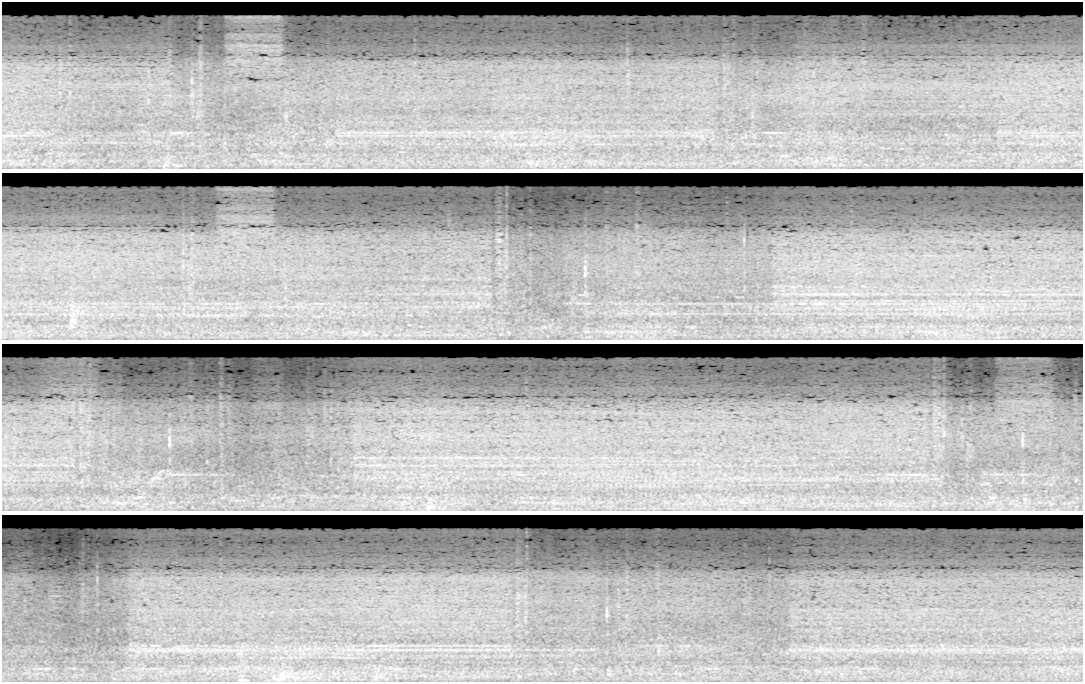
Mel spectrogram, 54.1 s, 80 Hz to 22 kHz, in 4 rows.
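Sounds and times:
industrial sewing machines running: 0.0s - 54.0s.

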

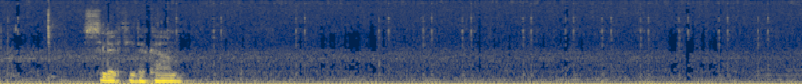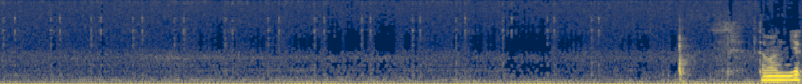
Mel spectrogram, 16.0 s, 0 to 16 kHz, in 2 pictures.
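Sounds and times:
low hum and hiss: 0.0s - 16.0s
faint computer mouse clicks: 3.8s - 14.1s.

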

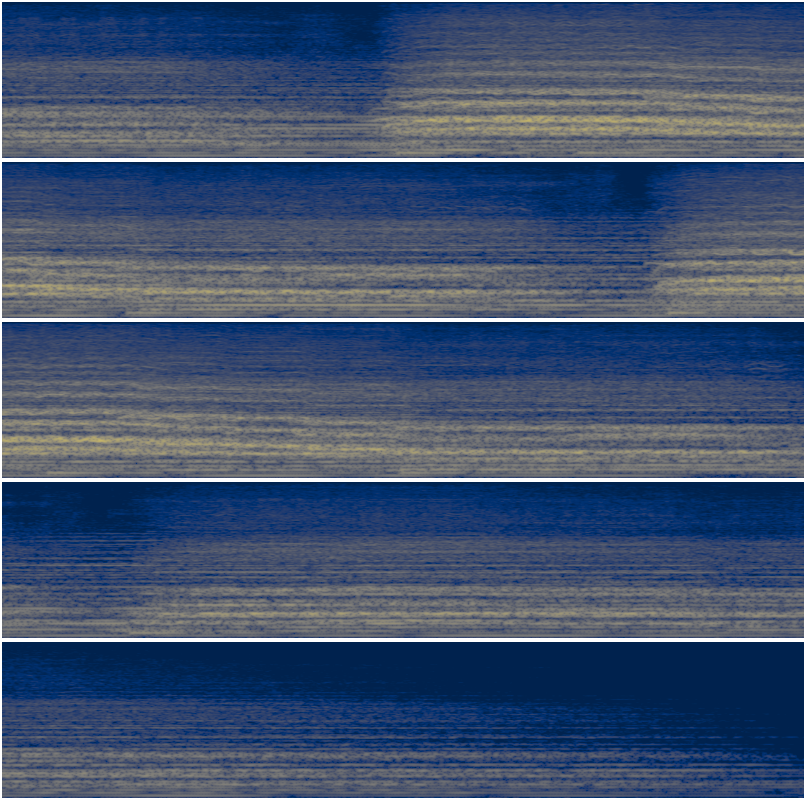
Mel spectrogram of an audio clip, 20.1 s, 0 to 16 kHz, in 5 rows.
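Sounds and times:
symphony orchestra playing: 0.0s - 19.6s
mixed choir singing: 0.0s - 20.0s.

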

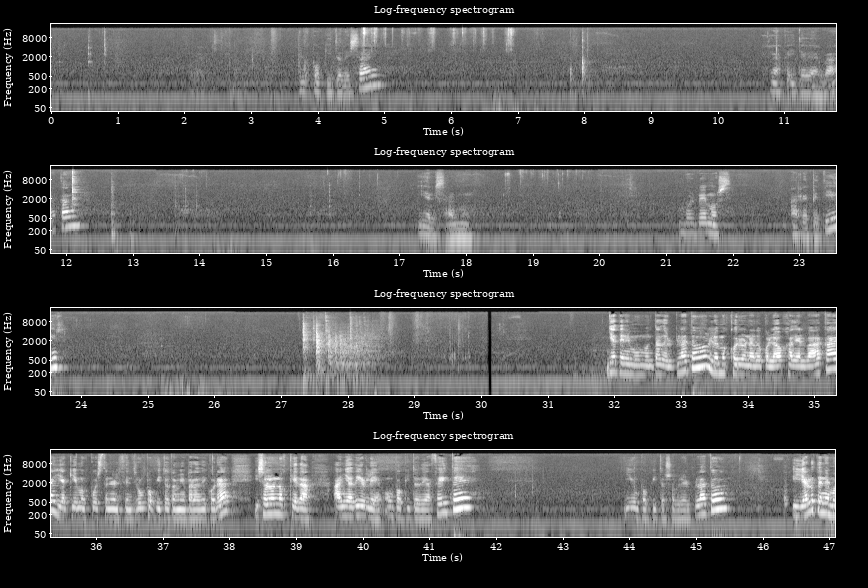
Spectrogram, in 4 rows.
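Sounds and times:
steady low hum: 0.0s - 27.4s, 28.4s - 47.0s.

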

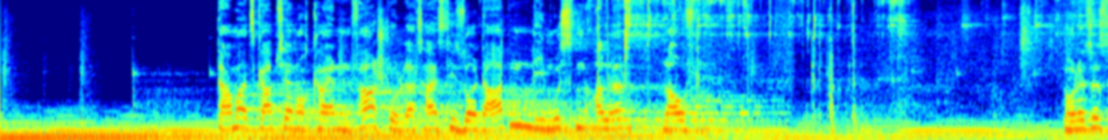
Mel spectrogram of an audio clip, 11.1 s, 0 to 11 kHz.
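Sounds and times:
keys jangling on key ring: 5.3s - 11.0s.

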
